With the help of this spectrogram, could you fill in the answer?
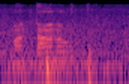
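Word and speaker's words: μανθάνω: That word learn in the Greek is montano. That's how you say it in the Greek there.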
